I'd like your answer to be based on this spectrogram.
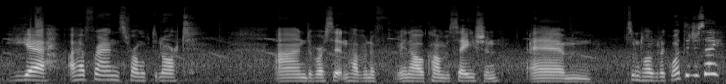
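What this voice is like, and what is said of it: Dublin Irish accent. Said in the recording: “People would know straight away I'm from Dublin... the minute I open my mouth, oh, she's a dub... she's from Drimnagh”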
